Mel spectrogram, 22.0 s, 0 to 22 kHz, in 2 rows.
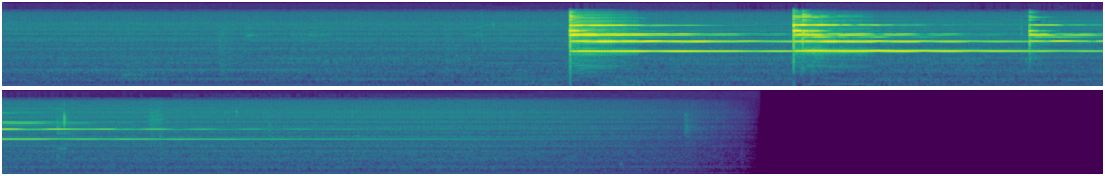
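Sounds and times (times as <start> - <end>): small bell ringing: 5.7 - 16.6.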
